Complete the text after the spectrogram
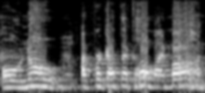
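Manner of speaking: put-on yelling. Retelling how a friend yelled on set: imitating someone yelling.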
